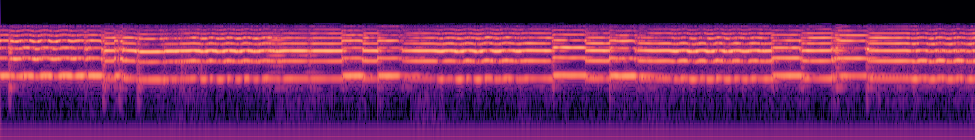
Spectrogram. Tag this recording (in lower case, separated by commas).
fiddle, music, musical instrument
